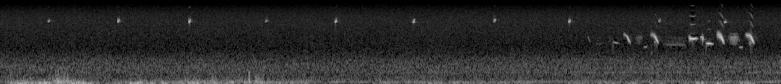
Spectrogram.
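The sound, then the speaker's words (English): A sage sparrow, probably a female, gives thin, high chip notes at a slow, steady pace, many times over faint rustling, then ends with a brief flurry of busier high calls. “Another sage sparrow chipping, probably a female.”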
